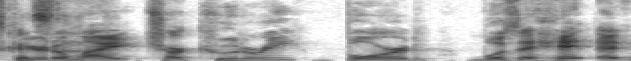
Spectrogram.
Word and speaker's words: charcuterie: By the way, Beardo, my characterette board. Oh wait, not characterette. I don't know how to say this. It's like the board. Charcuterie?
